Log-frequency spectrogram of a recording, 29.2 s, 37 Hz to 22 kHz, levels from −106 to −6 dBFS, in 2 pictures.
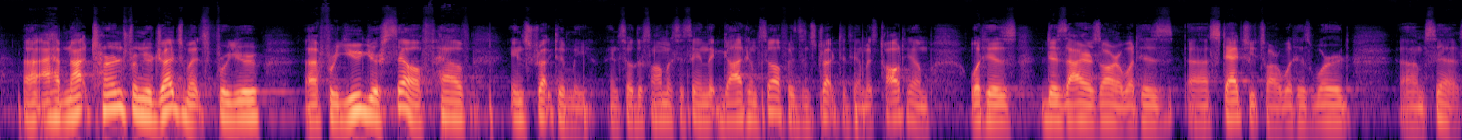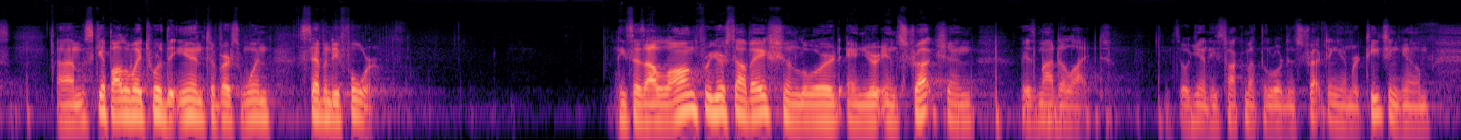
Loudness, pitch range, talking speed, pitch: -33 LUFS, 95-120 Hz, 170 wpm, 105 Hz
